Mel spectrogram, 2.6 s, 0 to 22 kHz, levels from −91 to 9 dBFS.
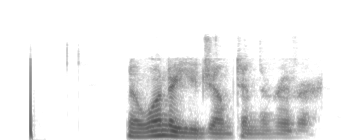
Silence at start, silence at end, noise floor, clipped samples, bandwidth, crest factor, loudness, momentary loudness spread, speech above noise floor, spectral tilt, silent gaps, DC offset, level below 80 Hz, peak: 0.95 s; 0.3 s; -73 dBFS; under 0.1%; 7.8 kHz; 22 dB; -31 LUFS; 16 LU; 43 dB; -6.5 dB/octave; none; under 0.1%; -74 dBFS; -10 dBFS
